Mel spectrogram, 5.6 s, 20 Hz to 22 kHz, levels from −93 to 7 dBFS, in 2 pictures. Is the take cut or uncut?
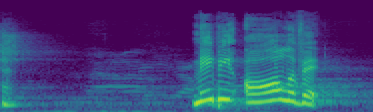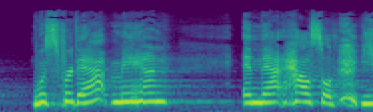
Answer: cut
